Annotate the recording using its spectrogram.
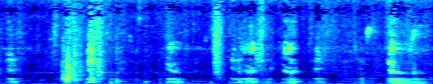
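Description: A group of hungry pigs grunting, many short grunts overlapping, with a few sharper squeaks among them.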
